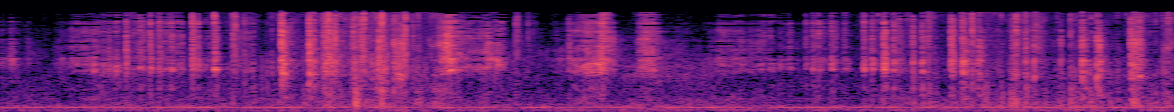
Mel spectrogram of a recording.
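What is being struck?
Soap bar shaved with a metal blade.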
